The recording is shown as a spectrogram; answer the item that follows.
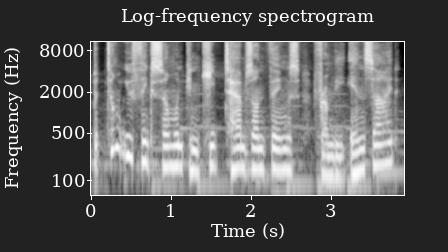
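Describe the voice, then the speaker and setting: A man's voice: a little high, animated, measured pace, darkish tone, soft background music. A man voicing a sly young knight captain in a video game, talking in a playful, wry, teasing way.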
